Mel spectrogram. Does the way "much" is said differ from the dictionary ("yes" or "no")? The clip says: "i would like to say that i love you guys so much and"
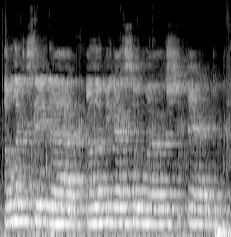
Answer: no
